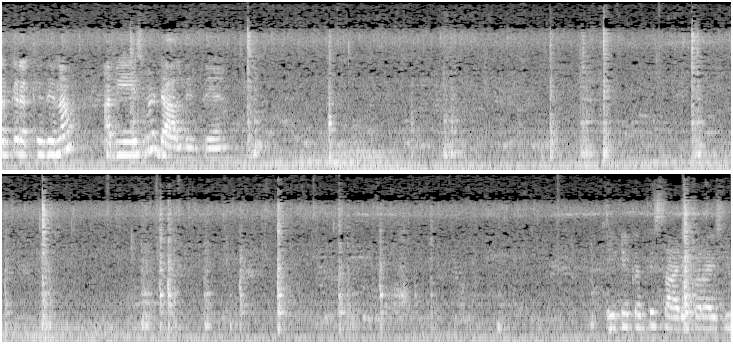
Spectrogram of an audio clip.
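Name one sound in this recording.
Fried pieces of food clink and tap against a metal plate.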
